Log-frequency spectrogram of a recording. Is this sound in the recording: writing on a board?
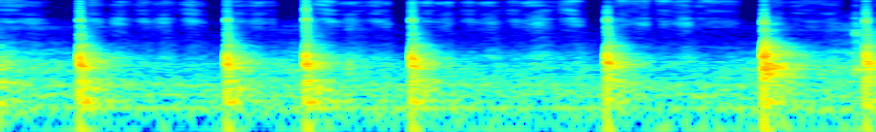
yes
